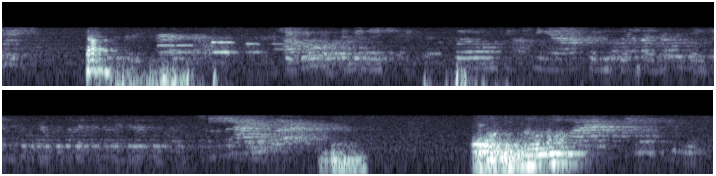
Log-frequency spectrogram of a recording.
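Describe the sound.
Touch-tone keypad beeps from a telephone call on speakerphone, thin and narrowband, mixed in with people talking over the line.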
